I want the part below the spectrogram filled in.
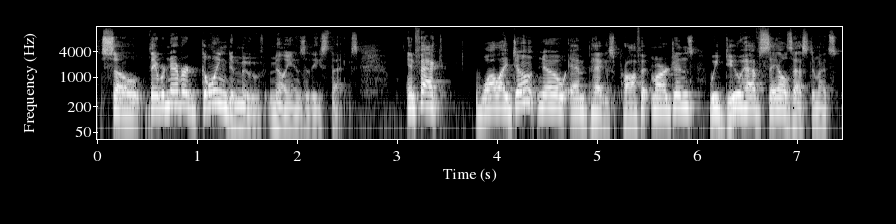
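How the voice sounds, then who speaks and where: Man narrating with lively, swooping intonation. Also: medium pitch. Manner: wry, opinionated, emphatic phrasing. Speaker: video essay host and narrator. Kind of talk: scripted tech history narration.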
